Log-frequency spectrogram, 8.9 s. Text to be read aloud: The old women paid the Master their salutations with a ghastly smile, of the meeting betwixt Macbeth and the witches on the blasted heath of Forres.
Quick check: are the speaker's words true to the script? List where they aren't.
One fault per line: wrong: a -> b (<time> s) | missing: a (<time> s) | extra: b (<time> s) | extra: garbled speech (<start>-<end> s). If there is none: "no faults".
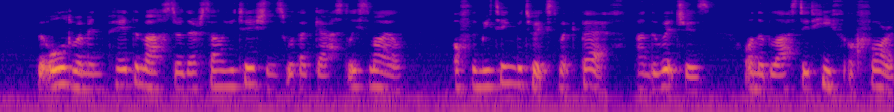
no faults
